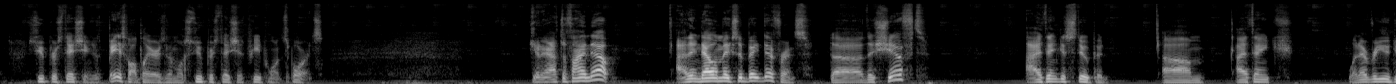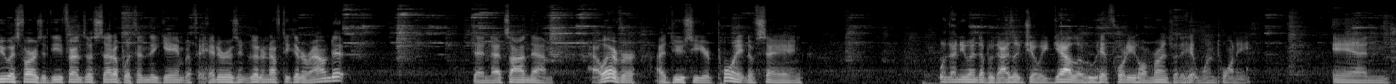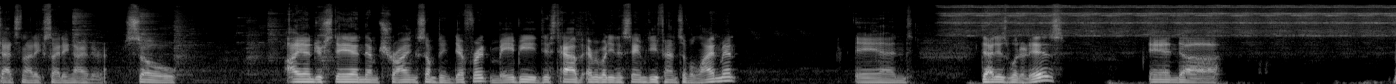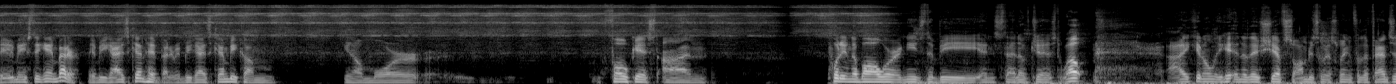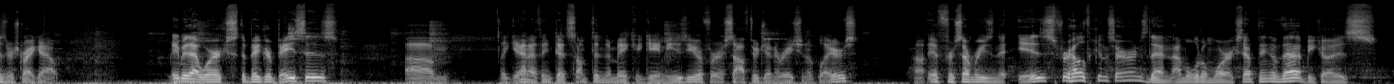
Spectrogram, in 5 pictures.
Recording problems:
machinery noise; loud; throughout; 8 dB below the speech

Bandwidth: 18 kHz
